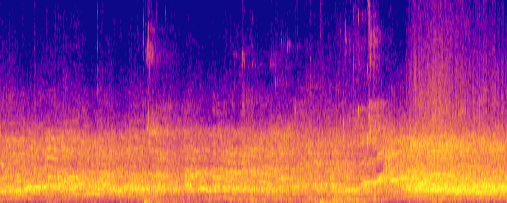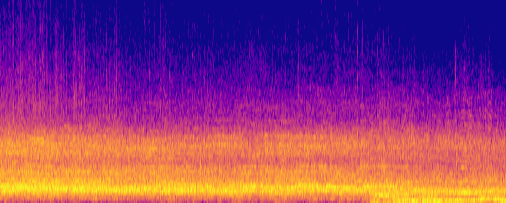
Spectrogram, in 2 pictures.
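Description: A large indoor crowd cheers and chants in an echoing hall.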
